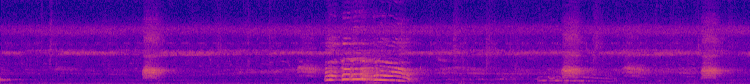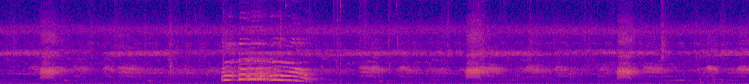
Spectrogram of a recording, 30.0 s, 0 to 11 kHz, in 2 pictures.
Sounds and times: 0.0s cricket 29.9s
2.8s crow 3.4s
6.0s crow 8.3s
6.5s rooster 8.4s
10.8s crow 13.0s
14.0s crow 14.6s
15.8s crow 18.0s
19.4s rooster 21.4s
22.2s crow 26.4s
27.3s crow 29.9s

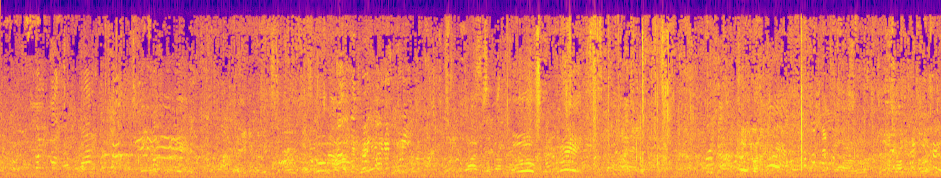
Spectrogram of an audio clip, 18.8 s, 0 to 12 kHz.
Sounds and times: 0.0s crowd ext medium active walla 18.8s
10.6s steps 14.0s

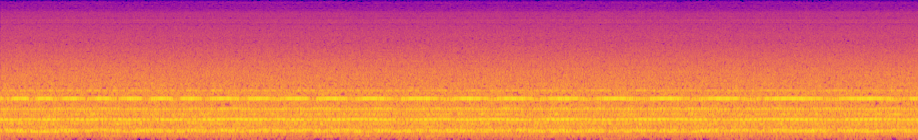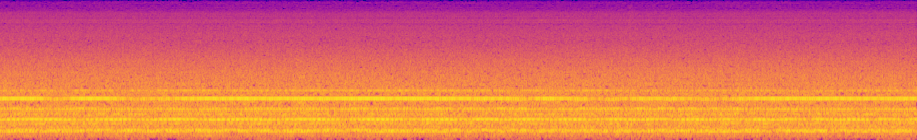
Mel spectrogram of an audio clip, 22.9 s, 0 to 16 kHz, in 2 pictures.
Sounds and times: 0.0s industrial rackmount air conditioner 22.9s

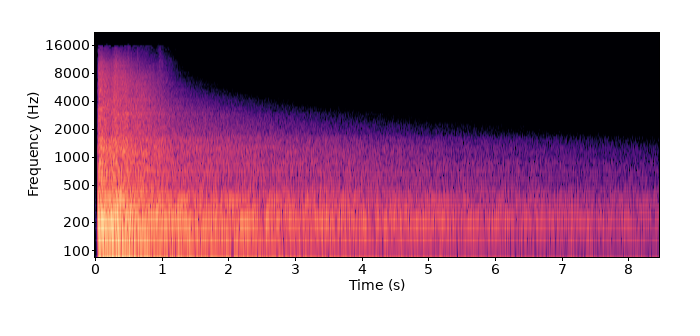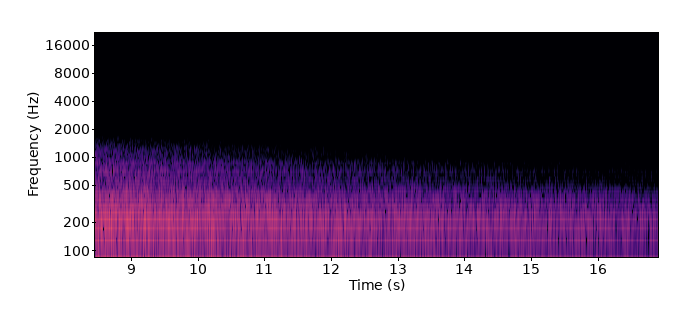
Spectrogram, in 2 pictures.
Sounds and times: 0.0s Huge reverberated hit 6.0s

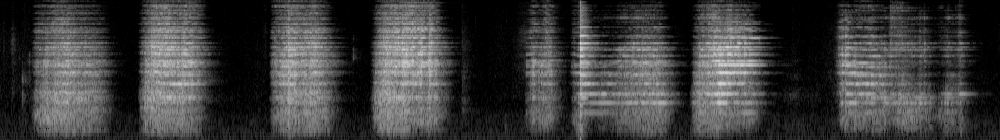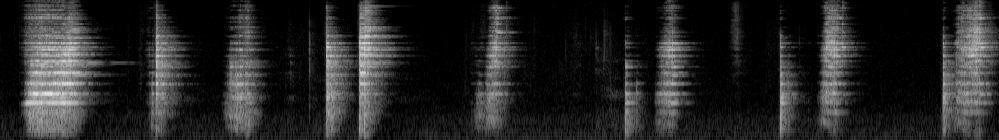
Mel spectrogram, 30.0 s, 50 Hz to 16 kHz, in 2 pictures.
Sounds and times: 20.0s swords scraping, clashing, clanging, falling 21.0s
29.2s swords scraping, clashing, clanging, falling 29.9s

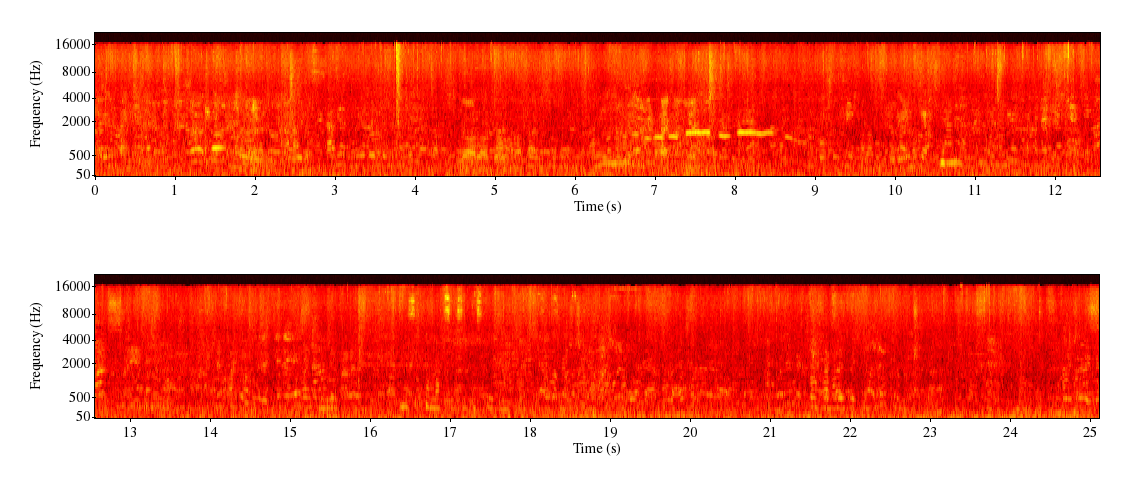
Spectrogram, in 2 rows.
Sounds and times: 0.0s background talking 25.1s

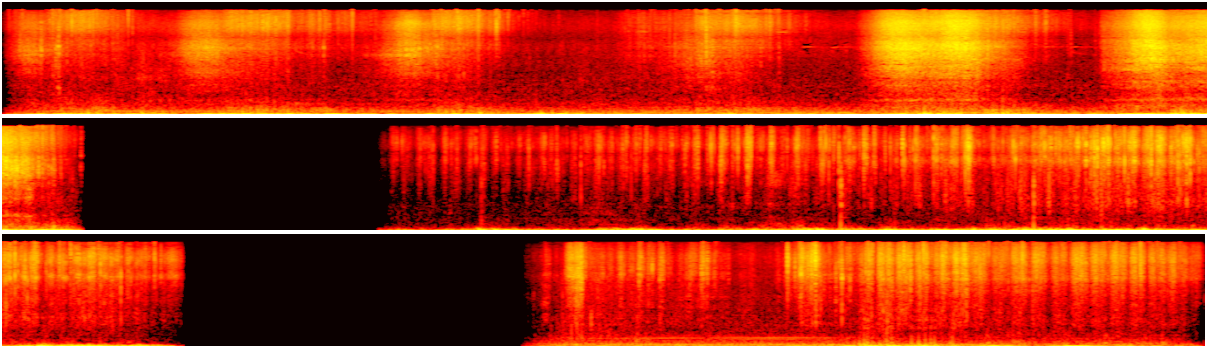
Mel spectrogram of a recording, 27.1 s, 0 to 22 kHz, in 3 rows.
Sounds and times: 0.0s sand in a bucket 4.0s
4.6s sand in a bucket 9.6s
11.9s sand in a bucket 19.4s
22.1s sand in a bucket 27.1s

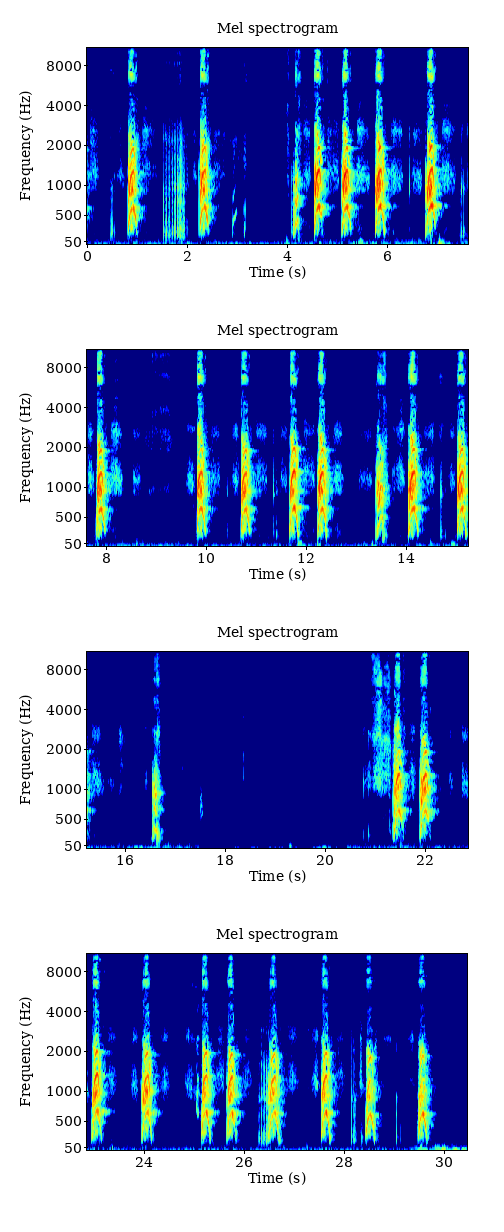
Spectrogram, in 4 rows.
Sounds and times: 0.8s Chihuahua Barking 1.2s
2.2s Chihuahua Barking 2.6s
4.1s Chihuahua Barking 6.1s
6.8s Chihuahua Barking 7.2s
7.8s Chihuahua Barking 8.2s
9.8s Chihuahua Barking 10.1s
10.7s Chihuahua Barking 11.0s
11.6s Chihuahua Barking 12.6s
13.4s Chihuahua Barking 14.4s
15.0s Chihuahua Barking 15.4s
21.3s Chihuahua Barking 22.2s
22.9s Chihuahua Barking 24.4s
25.0s Chihuahua Barking 26.9s
27.5s Chihuahua Barking 28.7s
29.4s Chihuahua Barking 29.8s

